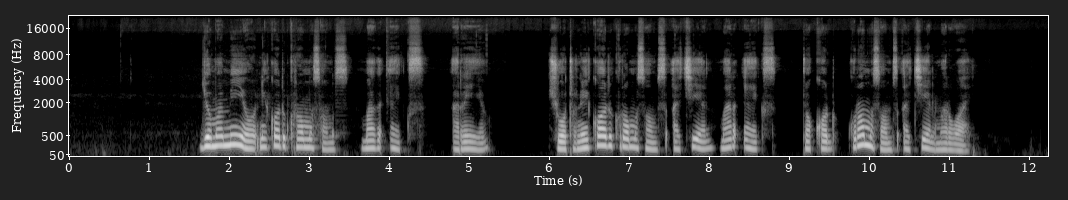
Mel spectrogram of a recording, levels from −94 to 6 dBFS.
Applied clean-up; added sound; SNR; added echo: neural mask model DeepFilterNet 3.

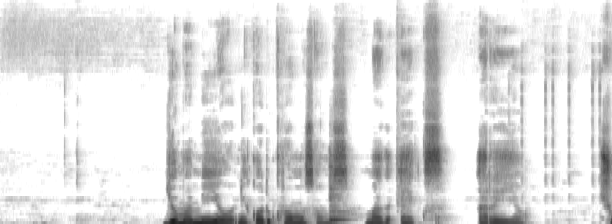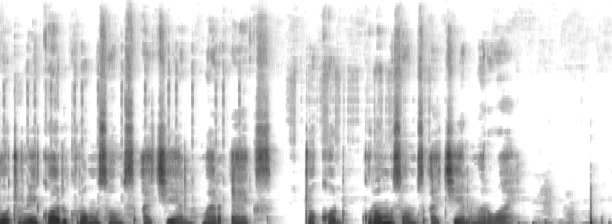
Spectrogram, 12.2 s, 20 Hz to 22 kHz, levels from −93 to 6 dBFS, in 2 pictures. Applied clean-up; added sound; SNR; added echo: classical method log-MMSE.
